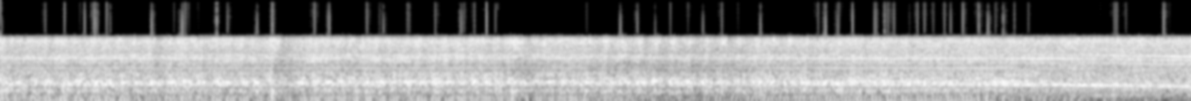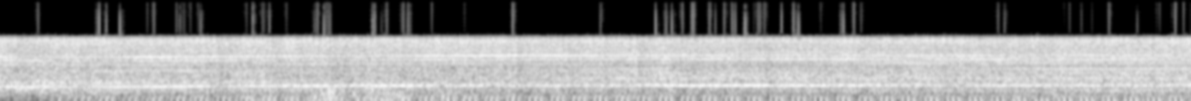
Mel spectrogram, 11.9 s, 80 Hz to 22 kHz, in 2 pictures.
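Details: Nissan SR20DET engine after sitting for 3 months, at idle: raspy high note with an uneven, stumbling beat underneath. Misfiring, cause not yet found.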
